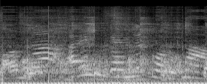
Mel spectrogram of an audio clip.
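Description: Young children's high-pitched voices, several at once.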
